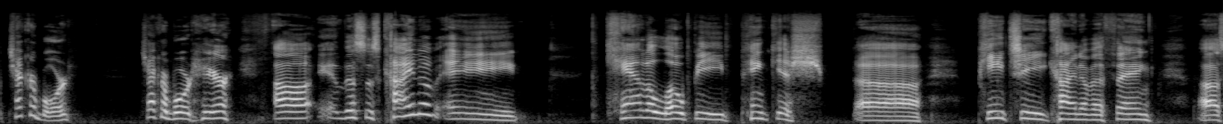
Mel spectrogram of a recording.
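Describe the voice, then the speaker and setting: A man's voice: high-pitched, sharp tone, clear, resonant tone, no room sound. A man in his sixties co-hosting a fabric shop video, describing each bolt in a rambling, casual way with many fillers and upbeat price calls, recorded inside the store. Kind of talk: casual product showcase. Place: indoor fabric store among shelves. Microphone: small camera on table nearby.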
